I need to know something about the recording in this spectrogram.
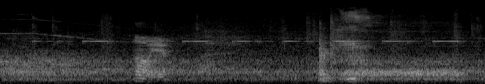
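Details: Wheelchair-mounted ventilator of a mouthpiece-ventilation user: steady, evenly spaced short electronic beeps under room noise and brief voices, as a ventilator alarm sounds while the tubing is checked after a circuit disconnection.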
